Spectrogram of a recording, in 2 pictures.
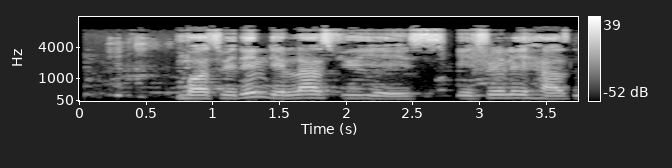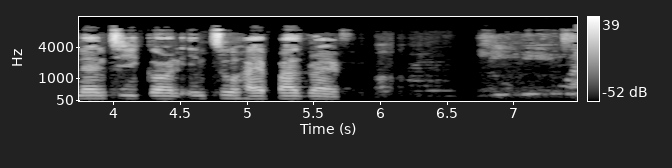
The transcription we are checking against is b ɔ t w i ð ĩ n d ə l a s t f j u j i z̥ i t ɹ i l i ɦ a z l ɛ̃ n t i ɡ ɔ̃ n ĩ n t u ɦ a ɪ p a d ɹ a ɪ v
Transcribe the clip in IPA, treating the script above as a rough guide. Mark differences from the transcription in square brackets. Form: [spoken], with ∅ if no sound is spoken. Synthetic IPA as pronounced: b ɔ t w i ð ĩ n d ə l a s t f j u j i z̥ i t ɹ i l i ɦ a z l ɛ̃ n t i ɡ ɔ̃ n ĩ n t u ɦ a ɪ p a d ɹ a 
